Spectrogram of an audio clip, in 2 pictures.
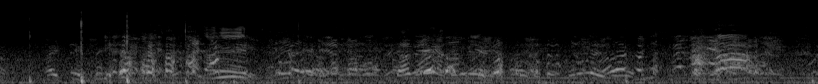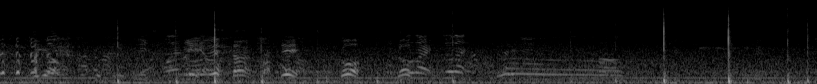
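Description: Soccer balls are kicked on grass with dull thuds.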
